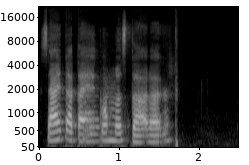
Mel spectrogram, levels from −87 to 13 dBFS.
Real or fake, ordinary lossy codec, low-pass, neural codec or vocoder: fake; none; none; codec, 44.1 kHz, 2.6 kbps, DAC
